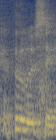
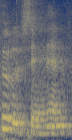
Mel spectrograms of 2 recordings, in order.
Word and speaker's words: Chthulucene: Yeah, well, note I didn't pronounce it Cthulucene, but Thulucene, and went to the phonic, not to Cthulhu.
